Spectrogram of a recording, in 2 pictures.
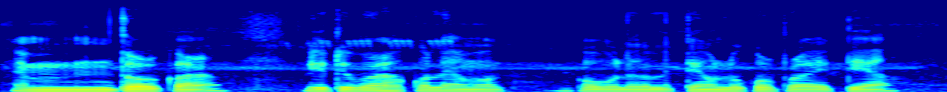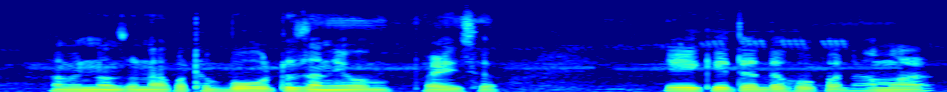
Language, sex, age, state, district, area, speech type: Assamese, male, 18-30, Assam, Tinsukia, urban, spontaneous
